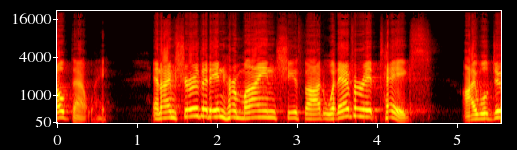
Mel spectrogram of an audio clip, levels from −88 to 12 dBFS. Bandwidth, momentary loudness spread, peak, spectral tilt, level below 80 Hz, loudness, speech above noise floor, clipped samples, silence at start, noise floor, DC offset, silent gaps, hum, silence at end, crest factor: over 20 kHz; 9 LU; 0 dBFS; -4.5 dB/octave; -68 dBFS; -17 LUFS; 46 dB; under 0.1%; 0 s; -62 dBFS; under 0.1%; none; none; 0 s; 16 dB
